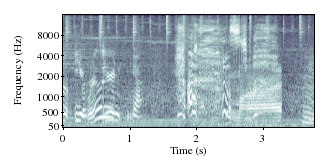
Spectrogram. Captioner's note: laughing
